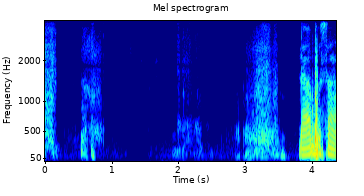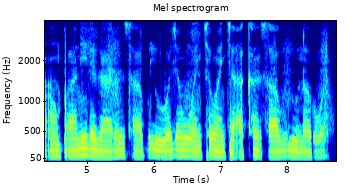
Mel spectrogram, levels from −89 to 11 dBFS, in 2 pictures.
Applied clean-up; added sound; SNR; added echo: neural mask model Resemble Enhance denoiser.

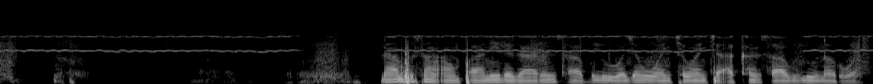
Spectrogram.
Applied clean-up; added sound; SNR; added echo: none; Wind instrument, woodwind instrument; 18 dB; none.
